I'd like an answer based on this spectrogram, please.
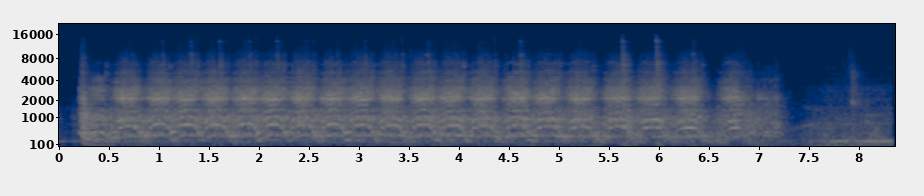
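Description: Starter cranking a Case 485 tractor's diesel engine, with an even rhythm of about three compression pulses a second; it stops about seven seconds in.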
